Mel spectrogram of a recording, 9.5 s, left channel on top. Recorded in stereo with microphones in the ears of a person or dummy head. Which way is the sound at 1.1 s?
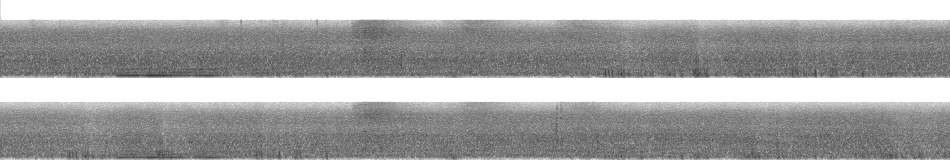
Centre (ahead or behind).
